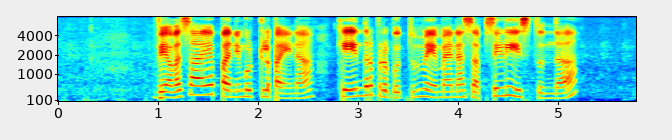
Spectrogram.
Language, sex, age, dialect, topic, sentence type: Telugu, female, 18-24, Utterandhra, agriculture, question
